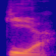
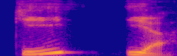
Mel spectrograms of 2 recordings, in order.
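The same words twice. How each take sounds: First: কিয়া run together as one word; joined sound. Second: কি, pause, then ইয়া; broken into parts. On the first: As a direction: join কি and য়া with no gap in কিয়া. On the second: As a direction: say কি and ইয়া as two separate pieces. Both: Shown as a demonstration. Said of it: "আমি ভেঙে ভেঙে লিখলাম".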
